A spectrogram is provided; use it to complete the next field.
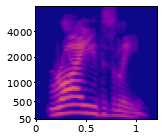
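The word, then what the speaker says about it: Wriothesley: personal dealings with the administrator of the Fortress ridesley ridesley shrewd risely that's his that's how you say his name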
